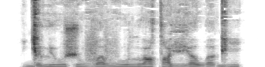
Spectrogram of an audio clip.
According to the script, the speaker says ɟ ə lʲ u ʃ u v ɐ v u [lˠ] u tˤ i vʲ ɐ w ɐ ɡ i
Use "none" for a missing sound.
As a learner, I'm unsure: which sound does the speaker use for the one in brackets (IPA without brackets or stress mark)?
l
